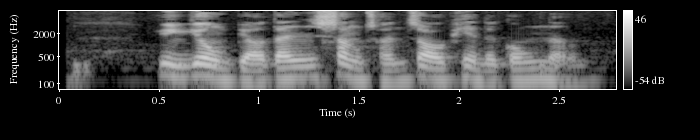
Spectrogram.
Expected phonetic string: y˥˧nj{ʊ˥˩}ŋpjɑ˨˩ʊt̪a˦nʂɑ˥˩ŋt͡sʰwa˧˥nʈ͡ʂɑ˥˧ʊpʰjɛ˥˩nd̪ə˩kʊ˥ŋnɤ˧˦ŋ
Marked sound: correct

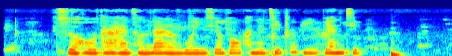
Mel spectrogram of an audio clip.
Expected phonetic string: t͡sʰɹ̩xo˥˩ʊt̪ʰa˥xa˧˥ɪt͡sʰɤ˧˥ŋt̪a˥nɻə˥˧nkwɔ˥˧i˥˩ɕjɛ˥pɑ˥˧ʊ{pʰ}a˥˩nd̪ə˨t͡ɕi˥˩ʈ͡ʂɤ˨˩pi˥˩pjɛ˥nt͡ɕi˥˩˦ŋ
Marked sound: incorrect: kʰ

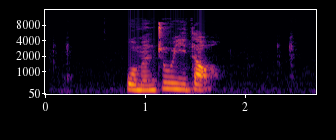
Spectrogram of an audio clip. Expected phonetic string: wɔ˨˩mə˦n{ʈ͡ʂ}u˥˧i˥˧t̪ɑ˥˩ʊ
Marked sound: correct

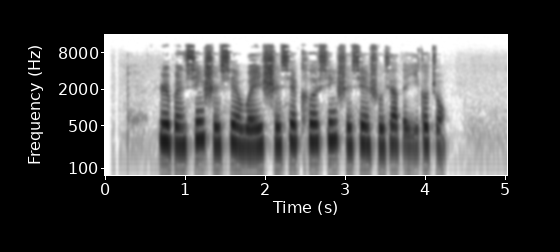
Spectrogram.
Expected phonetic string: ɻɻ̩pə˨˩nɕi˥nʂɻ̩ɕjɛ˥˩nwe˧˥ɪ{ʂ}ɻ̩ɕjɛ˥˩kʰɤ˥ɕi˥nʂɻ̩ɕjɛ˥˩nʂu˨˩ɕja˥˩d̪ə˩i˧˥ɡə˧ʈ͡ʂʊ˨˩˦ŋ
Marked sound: correct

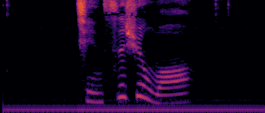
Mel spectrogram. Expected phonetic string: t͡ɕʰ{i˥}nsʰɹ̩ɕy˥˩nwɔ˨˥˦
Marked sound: incorrect: i˨˩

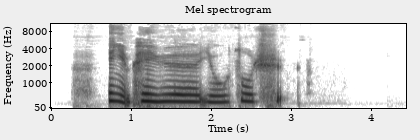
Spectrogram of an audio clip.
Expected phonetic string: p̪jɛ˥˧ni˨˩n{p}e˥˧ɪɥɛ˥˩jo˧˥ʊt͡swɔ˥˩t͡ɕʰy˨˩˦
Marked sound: incorrect: pʰ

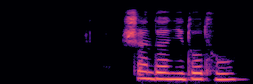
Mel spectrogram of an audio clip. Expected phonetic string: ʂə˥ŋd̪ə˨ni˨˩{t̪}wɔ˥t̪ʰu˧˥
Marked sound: correct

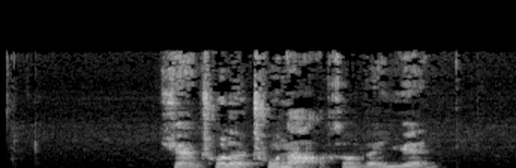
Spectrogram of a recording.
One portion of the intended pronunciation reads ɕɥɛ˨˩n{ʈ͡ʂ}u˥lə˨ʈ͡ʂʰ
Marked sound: incorrect: ʈ͡ʂʰ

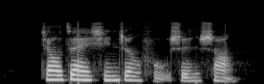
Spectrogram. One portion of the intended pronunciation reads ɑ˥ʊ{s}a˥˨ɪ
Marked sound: incorrect: t͡s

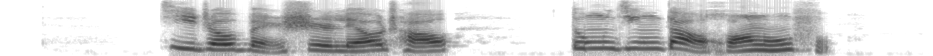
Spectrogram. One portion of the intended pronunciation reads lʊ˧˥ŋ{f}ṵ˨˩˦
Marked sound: correct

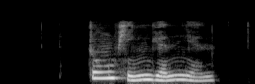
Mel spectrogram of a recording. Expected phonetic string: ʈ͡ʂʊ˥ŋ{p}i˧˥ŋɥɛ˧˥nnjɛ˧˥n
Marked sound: incorrect: pʰ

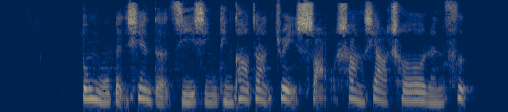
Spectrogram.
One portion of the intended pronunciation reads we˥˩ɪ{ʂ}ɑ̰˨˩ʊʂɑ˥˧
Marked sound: correct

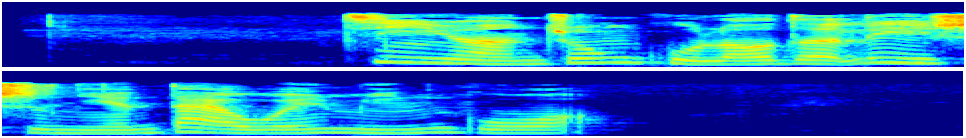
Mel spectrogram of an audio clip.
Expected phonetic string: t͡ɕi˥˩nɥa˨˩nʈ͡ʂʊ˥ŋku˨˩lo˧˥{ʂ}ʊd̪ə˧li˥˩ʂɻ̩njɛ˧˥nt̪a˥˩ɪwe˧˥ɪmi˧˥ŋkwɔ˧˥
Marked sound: incorrect: none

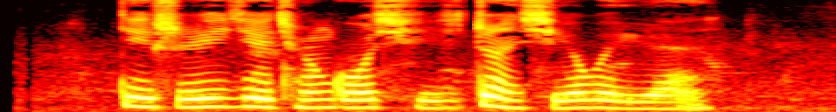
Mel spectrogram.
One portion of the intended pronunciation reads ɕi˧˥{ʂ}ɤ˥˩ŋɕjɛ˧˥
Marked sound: incorrect: ʈ͡ʂ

